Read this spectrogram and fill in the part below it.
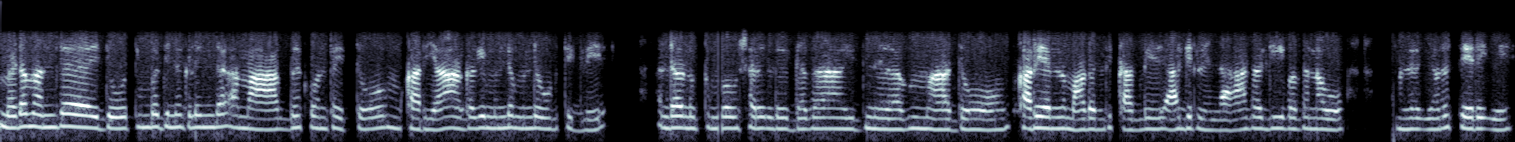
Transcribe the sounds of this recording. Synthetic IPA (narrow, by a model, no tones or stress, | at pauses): mɛːɽɐmɐnd̪ɐɾe̞id̪ut̪umbɐd̪inɐɡɐɭind̪ɐmaaːɡ̚be̞ːkuɐnt̪ɐit̪ːukaːɾjɐɦaːɡaːɡimund̪e̞mund̪e̞uɽt̪id̪ʋi | ɐnd̪ɾenut̪umbɐuʃaːɾɐild̪eid̪aːɡɐid̪ | ɐd̪ukaːɾjɐnːumaːɽoːd̪d̪ikːaːɡliaːɡiɾɐlilːɐɦaːɡaːɡiːʋaːɡɐnaːʋu | mɐnd̪ɾejaːɾoseːɾi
